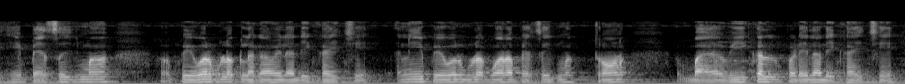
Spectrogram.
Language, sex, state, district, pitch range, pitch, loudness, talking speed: Gujarati, male, Gujarat, Valsad, 100-115 Hz, 105 Hz, -21 LUFS, 140 wpm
